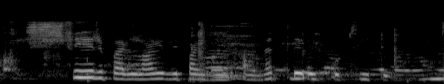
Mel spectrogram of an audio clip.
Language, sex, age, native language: Icelandic, male, 12, Icelandic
